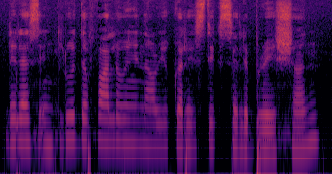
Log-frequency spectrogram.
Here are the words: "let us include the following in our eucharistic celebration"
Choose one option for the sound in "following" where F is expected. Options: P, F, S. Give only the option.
F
